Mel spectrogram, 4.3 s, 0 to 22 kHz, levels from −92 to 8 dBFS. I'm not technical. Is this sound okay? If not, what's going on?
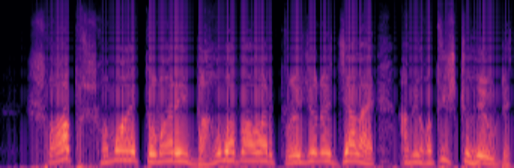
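No. From start to end there is a block size mismatch (padded): each 512-sample chunk is only partly filled, with silence making up the rest. Those gaps form a steady 93.8 Hz buzz, and the speech runs at 0.938 times normal speed, though the voice's character stays the same.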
